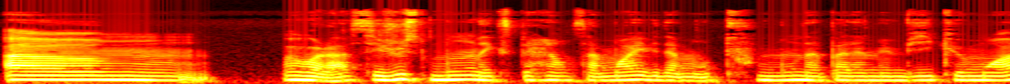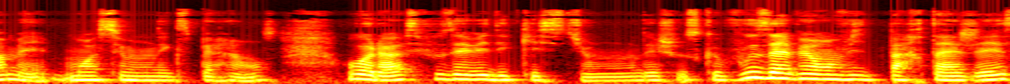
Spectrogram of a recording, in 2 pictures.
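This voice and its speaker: Chatty low-voiced Belgian woman vlogging. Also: darkish tone. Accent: Belgian French. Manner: chatty and rambling, loose and informal. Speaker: actress and vlogger. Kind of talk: casual day-in-the-life vlog.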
